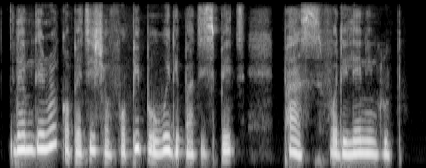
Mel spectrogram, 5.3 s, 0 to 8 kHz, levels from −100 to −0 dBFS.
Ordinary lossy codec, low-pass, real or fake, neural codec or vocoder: none; 7.2 kHz; fake; codec, 16 kHz, 8 kbps, FreqCodec, larger model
